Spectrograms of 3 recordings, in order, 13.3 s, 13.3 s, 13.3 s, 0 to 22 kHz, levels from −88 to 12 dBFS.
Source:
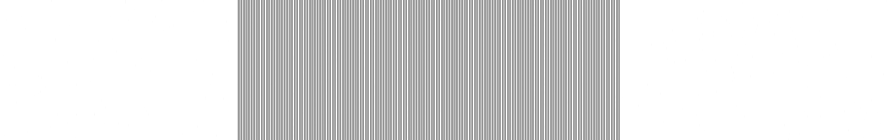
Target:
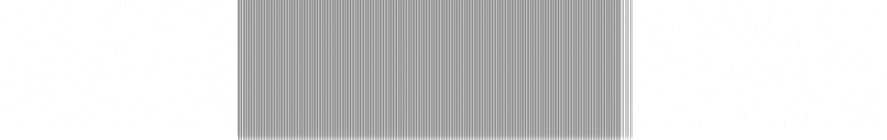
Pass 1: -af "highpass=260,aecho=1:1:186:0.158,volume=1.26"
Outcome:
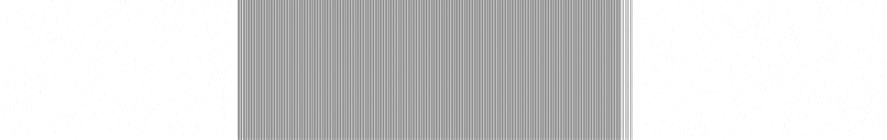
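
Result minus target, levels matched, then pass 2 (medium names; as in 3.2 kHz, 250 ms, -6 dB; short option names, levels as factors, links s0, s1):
250 Hz band +14.5 dB
-af "highpass=760,aecho=1:1:186:0.158,volume=1.26"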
